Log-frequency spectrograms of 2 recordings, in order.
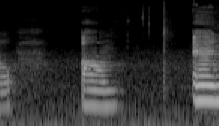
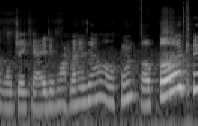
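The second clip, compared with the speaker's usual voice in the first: usual speaking voice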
